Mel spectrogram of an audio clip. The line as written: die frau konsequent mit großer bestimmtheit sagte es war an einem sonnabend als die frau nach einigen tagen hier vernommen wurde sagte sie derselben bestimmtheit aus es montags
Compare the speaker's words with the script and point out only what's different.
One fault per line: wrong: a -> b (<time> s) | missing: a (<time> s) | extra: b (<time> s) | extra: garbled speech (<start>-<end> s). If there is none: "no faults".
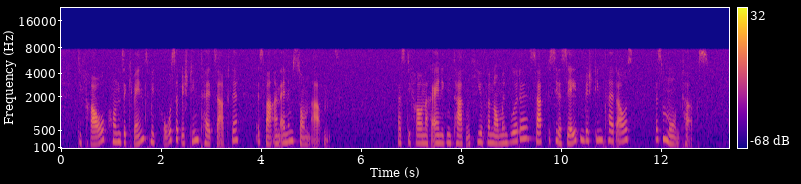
no faults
